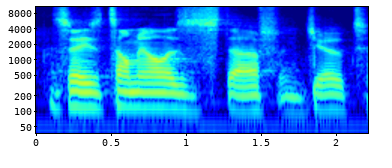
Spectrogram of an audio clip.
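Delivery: usual speaking voice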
